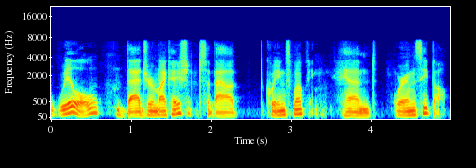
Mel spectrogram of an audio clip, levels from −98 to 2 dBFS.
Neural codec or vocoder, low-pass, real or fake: codec, 16 kHz, 1 kbps, FunCodec, trained on LibriTTS, 50 frames a second; 7.2 kHz; fake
